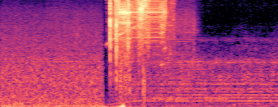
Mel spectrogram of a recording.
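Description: A short electronic whoosh sounds as a game menu opens.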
